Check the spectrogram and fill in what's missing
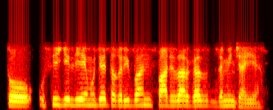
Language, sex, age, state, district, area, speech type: Urdu, male, 18-30, Uttar Pradesh, Saharanpur, urban, conversation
